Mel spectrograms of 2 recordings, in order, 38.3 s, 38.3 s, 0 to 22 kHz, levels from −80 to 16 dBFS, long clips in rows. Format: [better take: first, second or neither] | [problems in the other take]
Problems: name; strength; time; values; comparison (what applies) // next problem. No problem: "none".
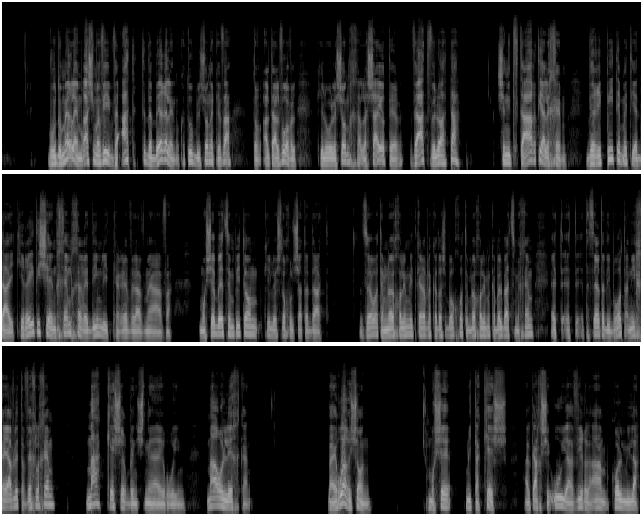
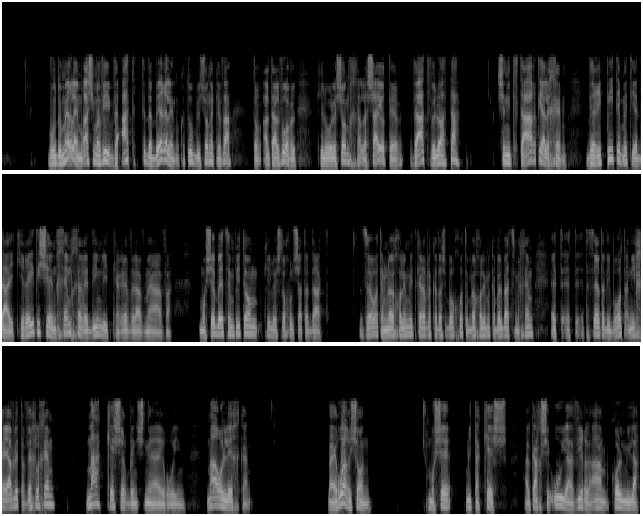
first | garbled, watery; slightly; nothing above 6.5 kHz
